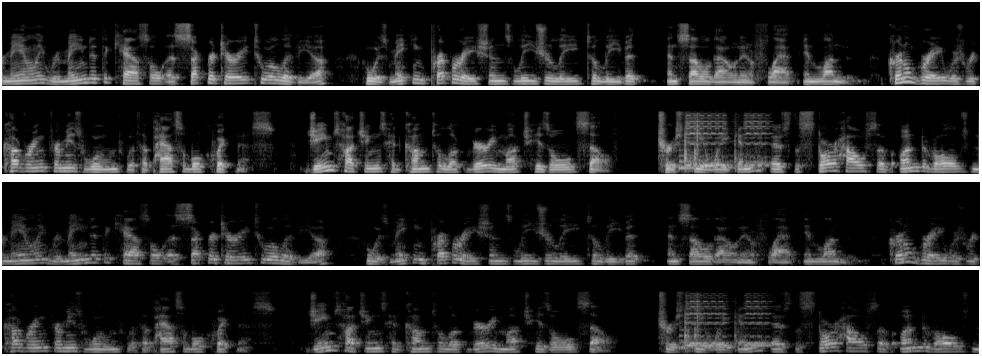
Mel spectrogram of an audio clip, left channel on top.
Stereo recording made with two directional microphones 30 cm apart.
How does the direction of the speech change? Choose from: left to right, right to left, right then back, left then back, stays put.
stays put.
